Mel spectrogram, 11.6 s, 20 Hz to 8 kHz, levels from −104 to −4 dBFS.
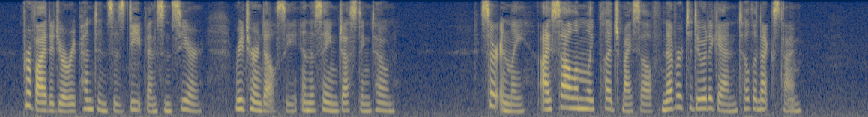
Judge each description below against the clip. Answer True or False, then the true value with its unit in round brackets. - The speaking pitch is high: True (200 Hz)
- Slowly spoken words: False (145 wpm)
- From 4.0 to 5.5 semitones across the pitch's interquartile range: True (4.3 semitones)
